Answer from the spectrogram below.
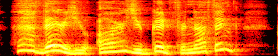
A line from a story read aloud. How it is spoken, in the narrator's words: cried, struggling bravely forward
